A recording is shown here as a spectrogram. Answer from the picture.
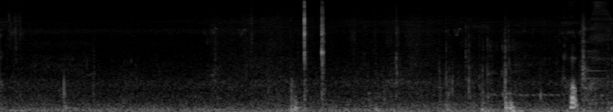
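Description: Quiet open-air background on a small fishing boat: a low steady rumble, broken by two sharp clicks close together about three seconds in.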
